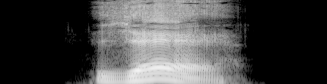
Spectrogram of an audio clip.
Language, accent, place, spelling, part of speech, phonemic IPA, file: German, Germany, Berlin, jäh, adjective, /jeː/, De-jäh.ogg
- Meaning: 1. abrupt, sudden 2. steep, sheer 3. precipitous, hasty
